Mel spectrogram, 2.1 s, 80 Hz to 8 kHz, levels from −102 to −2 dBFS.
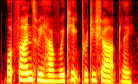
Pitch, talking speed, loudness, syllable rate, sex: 205 Hz, 230 wpm, -17 LUFS, 5.9 syllables/s, female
